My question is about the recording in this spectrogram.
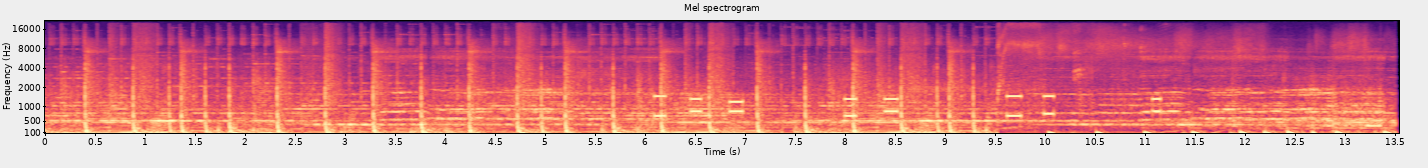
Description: DTMF, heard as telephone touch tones, dialled by hand, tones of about 110 ms. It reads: 387 28 36 8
